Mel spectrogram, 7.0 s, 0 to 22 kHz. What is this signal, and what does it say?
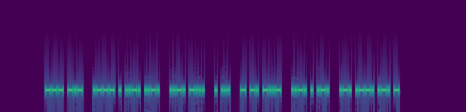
Morse code, heard as a keyed tone, about 52 wpm, 700 Hz. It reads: OK JEFF FB ES TNX FER RPRT
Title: K1USN SST QSO Practice 50wpm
